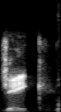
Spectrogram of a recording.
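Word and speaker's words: JVKE: Just Jake? – Well, it's J-V-K-E, but it's pronounced Jake.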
